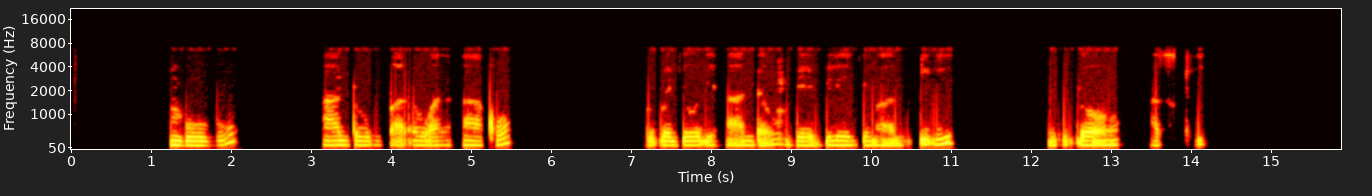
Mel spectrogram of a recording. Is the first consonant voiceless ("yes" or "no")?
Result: no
